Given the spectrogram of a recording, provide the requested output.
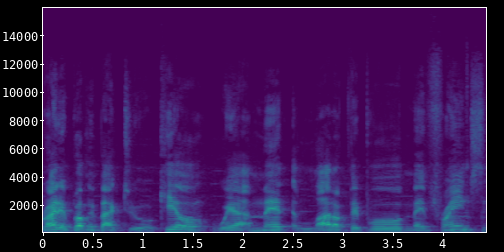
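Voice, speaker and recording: The voice has a bright, sharp tone and moves at a moderate pace. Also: man. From Nigeria. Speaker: pharmacist. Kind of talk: casual interview. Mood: warm, cheerful. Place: shop. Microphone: phone near.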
